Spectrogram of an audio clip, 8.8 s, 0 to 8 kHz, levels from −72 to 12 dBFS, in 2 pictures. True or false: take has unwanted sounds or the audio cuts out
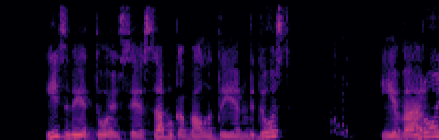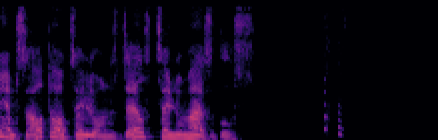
true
